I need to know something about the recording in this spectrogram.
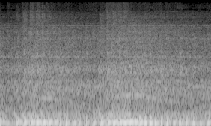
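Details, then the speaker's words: Yamaha single-cylinder bike just reassembled with cast-alloy cylinder block replaced by steel-sleeved Takayama block: short even rev, steady low note, no ticks or rattles; idle sounds slightly heavier than original block: normal engine revving. "Ini suara mesin halus ya terdengar harus enggak ada suara aneh-aneh apa-apa enggak ada coba gas"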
